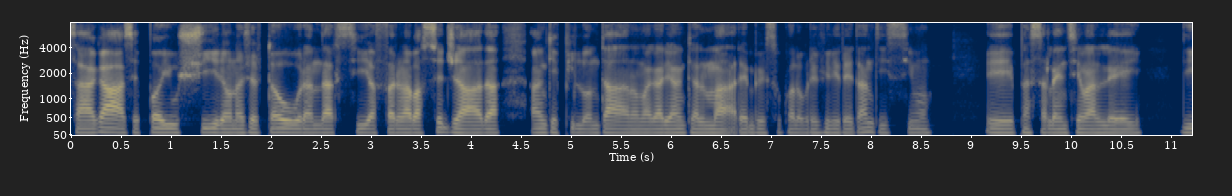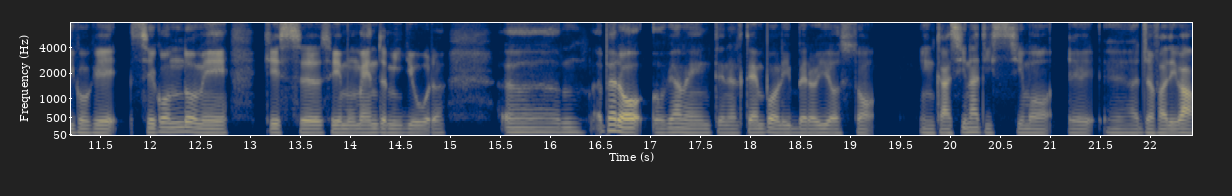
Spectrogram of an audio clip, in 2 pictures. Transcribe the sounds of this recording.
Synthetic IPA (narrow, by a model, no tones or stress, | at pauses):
st̪aːkːaːsaepːɔjuʃːiːɾaunat͡ʃɛrt̪aoːɾaːnd̪arsiafːaːɾeunapasːed͡ʒːaːt̪aaŋk̟epːjulːont̪aːnomaɡaːɾiaŋk̟ealma̰ːɾʔepekesːukːwalopɾefeɾiɾɛjt̪ant̪isːimo | epːasːarlainsjɛːmealːɛj | d̪iːkok̟esekond̪ome | k̟essɛmomɛnt̪omiʎːoːɾ | peɾɔovːjament̪enelt̪ɛmpoliːbeɾoiːost̪ɔ̰ | iŋkasinat̪isːimoead͡ʒːafːat̪ika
